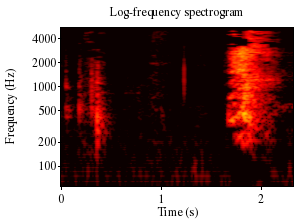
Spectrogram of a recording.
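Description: A single sneeze bursts out sharply after a few quiet moments, loud and brief against an otherwise hushed background.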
